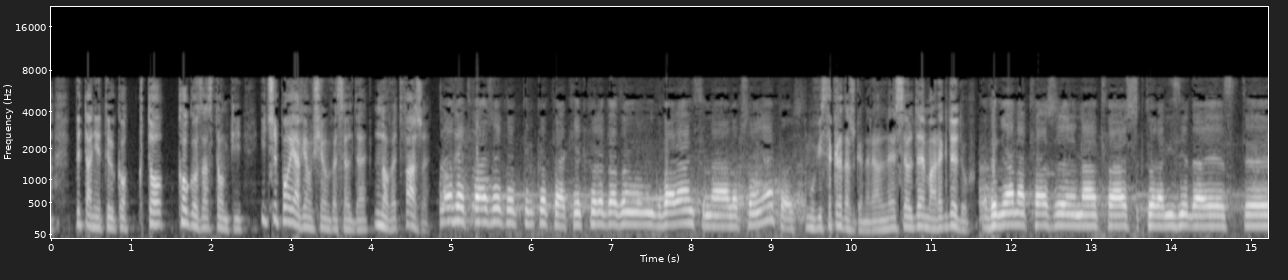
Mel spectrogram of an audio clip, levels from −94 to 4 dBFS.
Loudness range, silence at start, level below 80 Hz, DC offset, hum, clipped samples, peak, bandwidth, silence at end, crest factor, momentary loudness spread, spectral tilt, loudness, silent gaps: 4 LU; 0 s; -52 dBFS; under 0.1%; none; under 0.1%; 0 dBFS; 7.4 kHz; 0 s; 14 dB; 9 LU; -5 dB/octave; -14 LUFS; none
